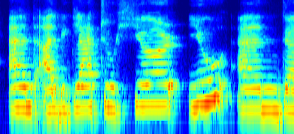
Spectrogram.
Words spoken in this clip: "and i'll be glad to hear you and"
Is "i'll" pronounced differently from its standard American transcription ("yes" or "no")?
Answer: no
